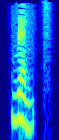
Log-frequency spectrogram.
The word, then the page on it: rent: {rent}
